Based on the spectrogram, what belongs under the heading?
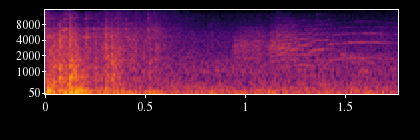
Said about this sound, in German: Beim Öffnen der Ladentür scheppert die Glocke laut und eindringlich. Ein kleiner, unscheinbarer Laden, nicht größer als ein Wohnzimmer.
